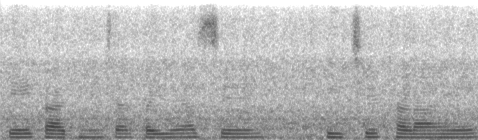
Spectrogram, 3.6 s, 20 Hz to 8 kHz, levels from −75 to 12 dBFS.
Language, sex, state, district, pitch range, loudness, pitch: Hindi, female, Uttar Pradesh, Lucknow, 200-205 Hz, -18 LUFS, 205 Hz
